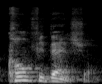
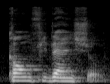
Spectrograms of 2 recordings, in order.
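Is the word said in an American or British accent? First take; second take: British; British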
